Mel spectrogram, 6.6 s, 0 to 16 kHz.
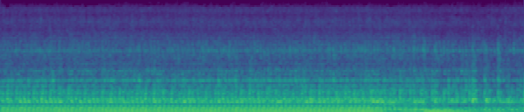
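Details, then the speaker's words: W204 Mercedes C63 AMG V8 at idle after fix (long-tube headers, sport cats, mid silencer): deep even burble dropping slightly lower near end, no rattle or drone; exhaust healthy. "not only is the new configuration quite a bit louder but it just sounds amazing there's this AMG sound that we all now know and love but it's just turned up to 11 really sweet"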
